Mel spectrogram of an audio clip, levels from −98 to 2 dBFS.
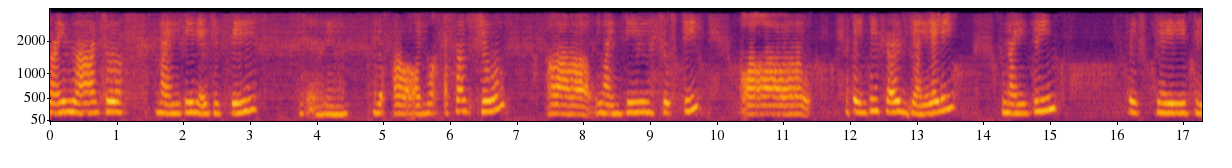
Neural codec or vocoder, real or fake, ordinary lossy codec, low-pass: codec, 16 kHz, 0.5 kbps, FreqCodec, smaller model; fake; AAC, 16 kbps; 3.6 kHz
